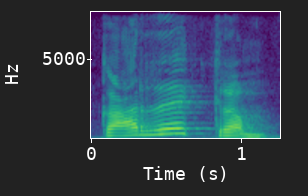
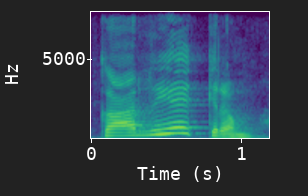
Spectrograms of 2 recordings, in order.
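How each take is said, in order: First: कार्यक्रम without the y, "karakram"; wrong pronunciation. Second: कार्यक्रम with the y, "karyakram"; कार्यक्रम with a clear y, karyakram; correct pronunciation. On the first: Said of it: "अशुद्ध उच्चारण अलग तरीके से होता है". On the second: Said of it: "शुद्ध उच्चारण अलग तरीके से होता है". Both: Shown as a demonstration.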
